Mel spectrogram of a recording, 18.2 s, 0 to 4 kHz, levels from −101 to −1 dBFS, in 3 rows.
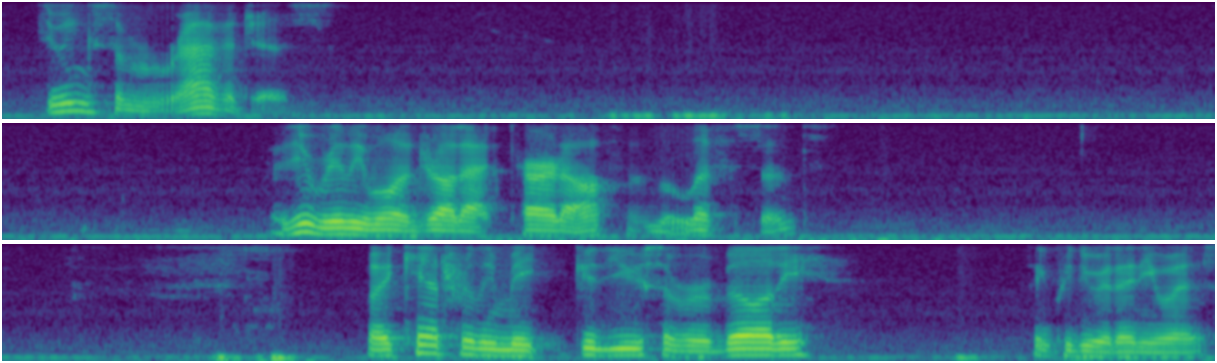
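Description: No faults heard; the audio has the narrow telephone-band sound of a call path, with nothing above 4 kHz, consistent with G.711 A-law coding.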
